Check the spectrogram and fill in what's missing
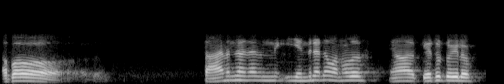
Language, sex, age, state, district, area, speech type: Malayalam, male, 18-30, Kerala, Idukki, rural, conversation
